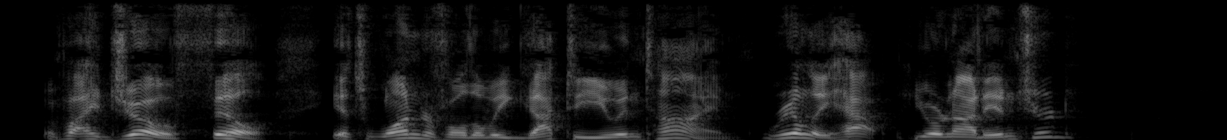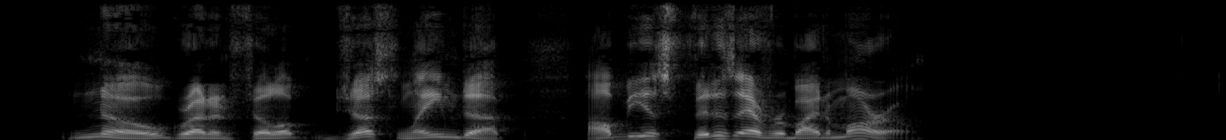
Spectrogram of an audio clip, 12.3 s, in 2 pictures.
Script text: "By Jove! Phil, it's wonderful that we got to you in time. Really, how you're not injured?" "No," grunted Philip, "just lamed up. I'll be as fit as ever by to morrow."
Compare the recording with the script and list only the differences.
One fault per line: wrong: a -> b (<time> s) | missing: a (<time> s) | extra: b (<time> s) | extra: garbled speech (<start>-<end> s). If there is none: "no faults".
no faults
